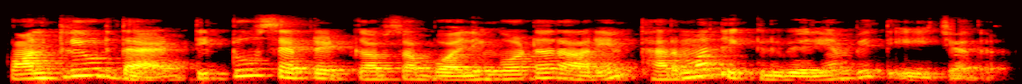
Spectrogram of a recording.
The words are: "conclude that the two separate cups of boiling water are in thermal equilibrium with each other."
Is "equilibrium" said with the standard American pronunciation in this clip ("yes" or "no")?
no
